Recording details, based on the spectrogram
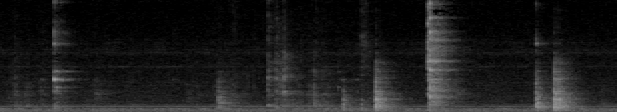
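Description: Cutlery on a plate while a slice of pork chop in sauce is cut: a series of sharp metallic clinks and scrapes, spaced irregularly and close by, with no talking.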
